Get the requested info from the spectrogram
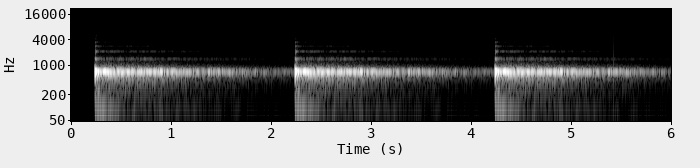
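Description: Three identical electronic ping tones, one every two seconds, each starting sharply and fading away.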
